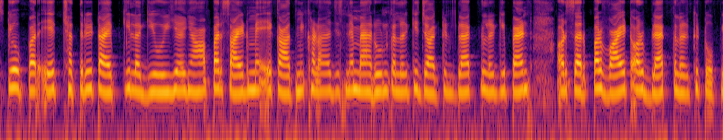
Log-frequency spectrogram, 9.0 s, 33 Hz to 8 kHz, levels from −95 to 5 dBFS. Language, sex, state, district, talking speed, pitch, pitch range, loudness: Hindi, female, Chhattisgarh, Bilaspur, 225 wpm, 225 Hz, 220-235 Hz, -16 LUFS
